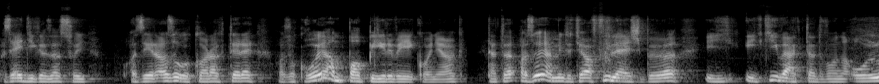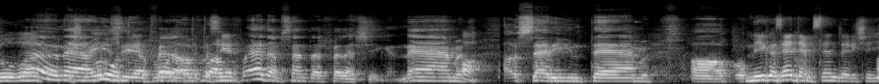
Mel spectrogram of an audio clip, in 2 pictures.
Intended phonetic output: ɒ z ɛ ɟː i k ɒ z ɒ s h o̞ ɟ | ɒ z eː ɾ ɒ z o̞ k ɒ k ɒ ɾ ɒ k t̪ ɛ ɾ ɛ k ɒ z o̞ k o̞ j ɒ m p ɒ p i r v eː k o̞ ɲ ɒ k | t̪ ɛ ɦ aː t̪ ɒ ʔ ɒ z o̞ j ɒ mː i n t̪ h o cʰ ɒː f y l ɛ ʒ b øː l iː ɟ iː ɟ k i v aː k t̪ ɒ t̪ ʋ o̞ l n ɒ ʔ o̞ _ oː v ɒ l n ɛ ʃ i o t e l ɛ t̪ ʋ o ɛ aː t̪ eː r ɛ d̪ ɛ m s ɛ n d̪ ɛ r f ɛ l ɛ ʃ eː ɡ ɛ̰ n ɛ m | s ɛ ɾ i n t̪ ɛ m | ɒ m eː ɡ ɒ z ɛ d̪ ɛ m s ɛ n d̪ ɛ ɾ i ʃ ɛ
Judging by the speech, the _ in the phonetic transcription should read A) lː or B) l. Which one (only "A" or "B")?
A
